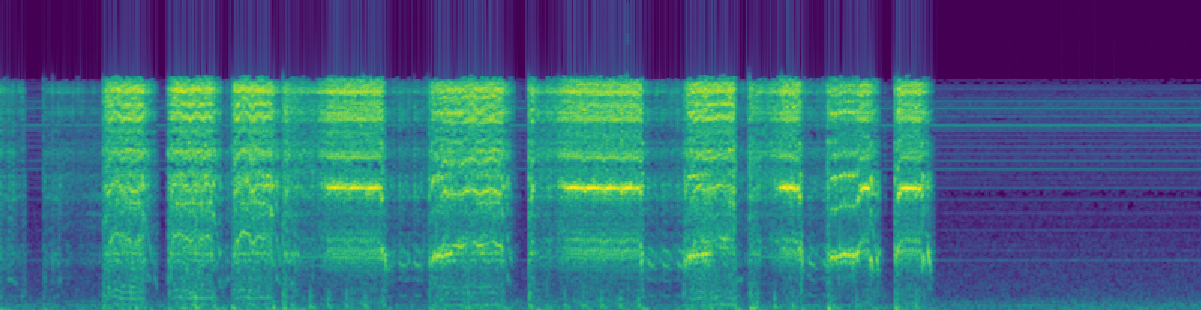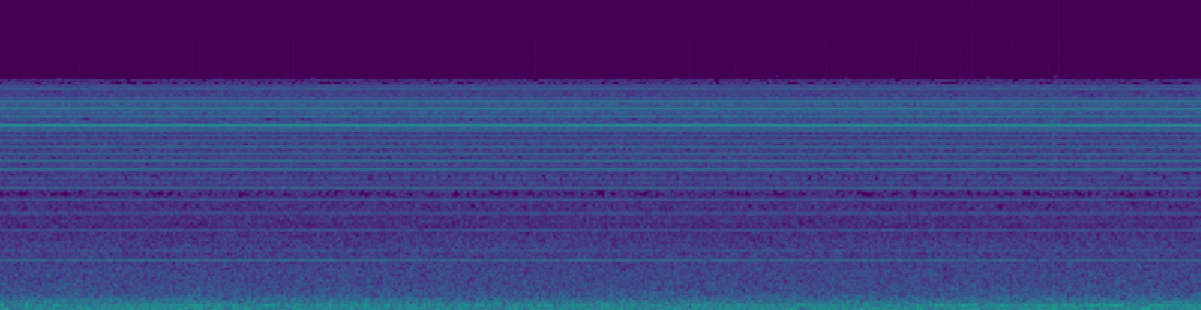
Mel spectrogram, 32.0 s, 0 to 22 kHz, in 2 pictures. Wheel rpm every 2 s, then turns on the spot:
80, 150, 110, 130, 120, 80, 10, 0, 0, 0, 0, 0, 0, 0, 0, 0.
4-8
